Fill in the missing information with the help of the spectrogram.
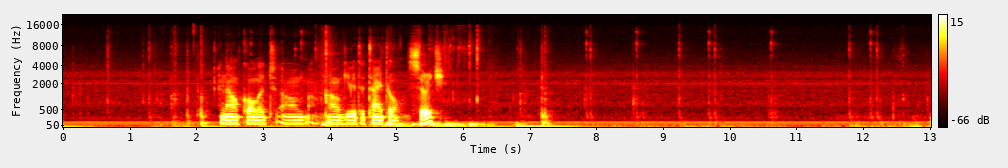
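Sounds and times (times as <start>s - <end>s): steady low hum: 0.0s - 13.0s
computer mouse clicks: 7.2s - 10.0s, 10.6s - 10.8s, 11.8s - 12.7s.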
